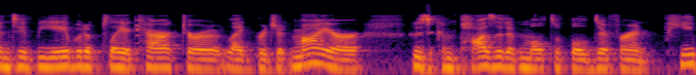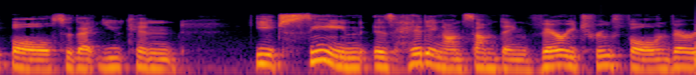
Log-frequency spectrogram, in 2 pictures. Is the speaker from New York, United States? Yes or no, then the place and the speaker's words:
yes; New York, United States; I grew up in New York in the Lower East Side during the HIV, AIDS, crack, cocaine disparity, heroin crisis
